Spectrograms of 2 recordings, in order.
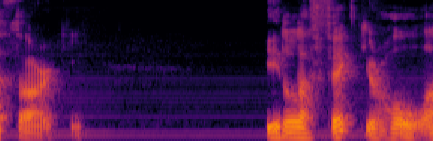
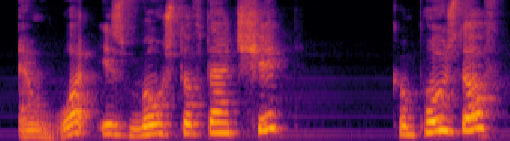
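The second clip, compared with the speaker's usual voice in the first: high, leading question, building louder; mock teacher prompting a pupil, slow at first; quizzing dad; 10 semitones higher, 5 dB louder than usual. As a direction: draw the answer out, rising at the end. Dad quizzing daughter, retold.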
